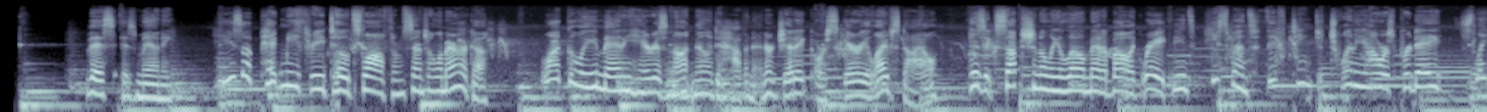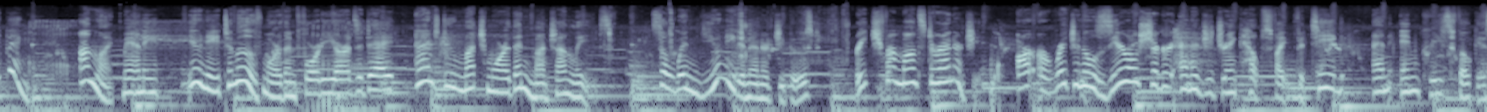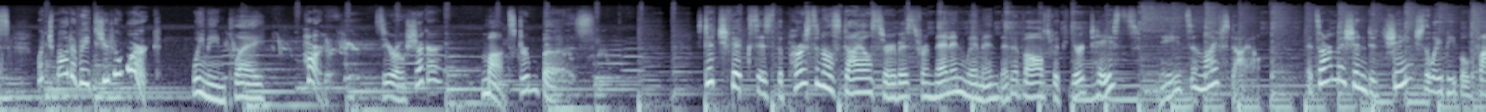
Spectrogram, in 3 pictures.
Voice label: EXPLAINER

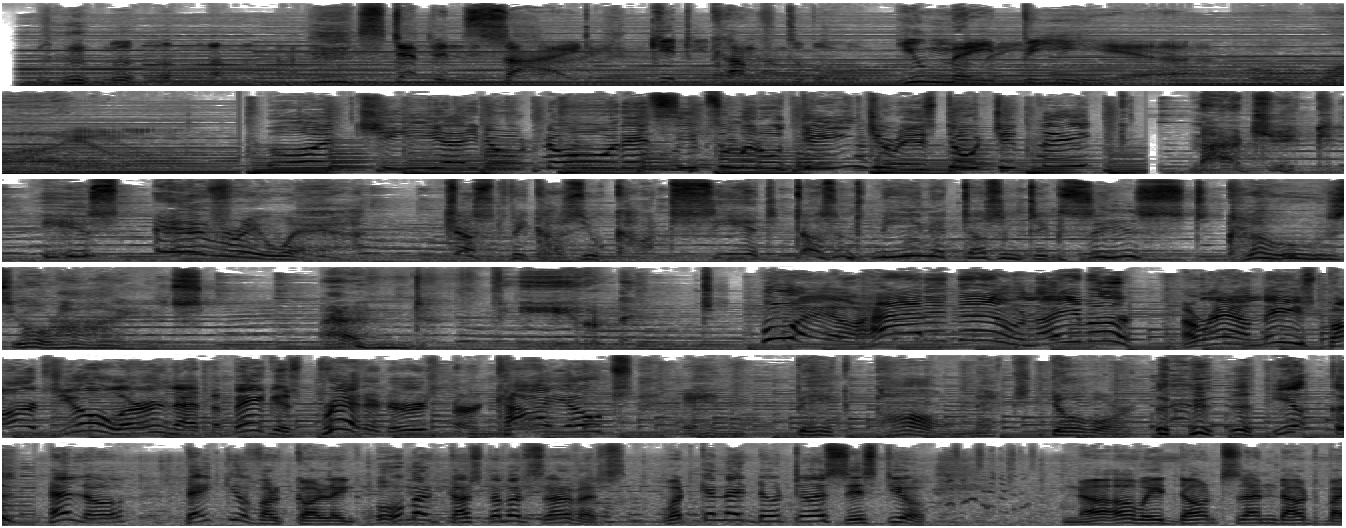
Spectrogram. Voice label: Characters for Animation

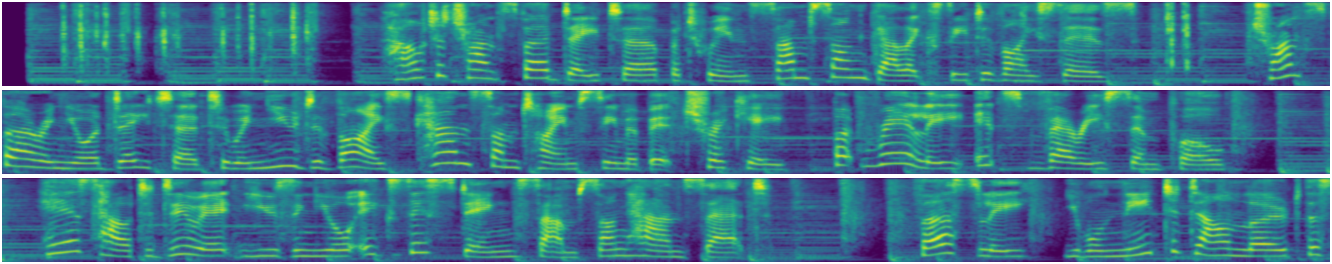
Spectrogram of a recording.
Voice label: Corporate

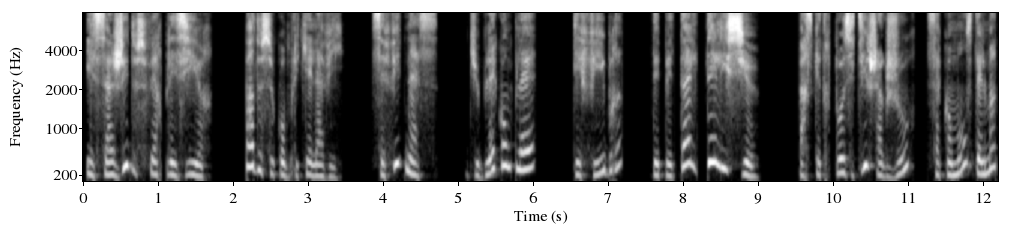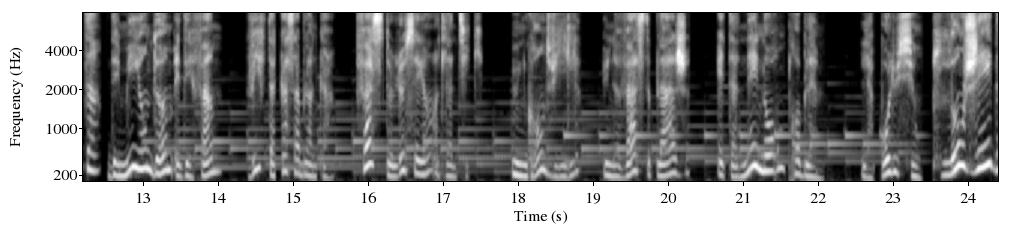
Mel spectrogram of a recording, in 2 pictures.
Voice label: French

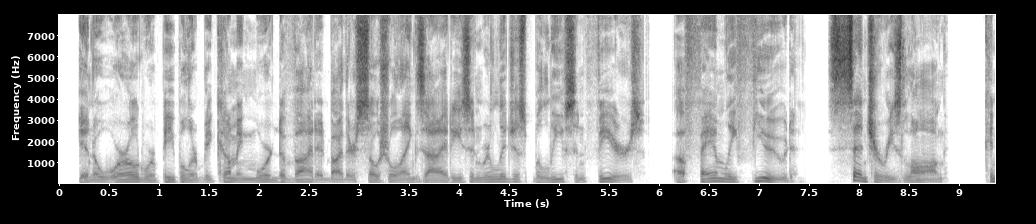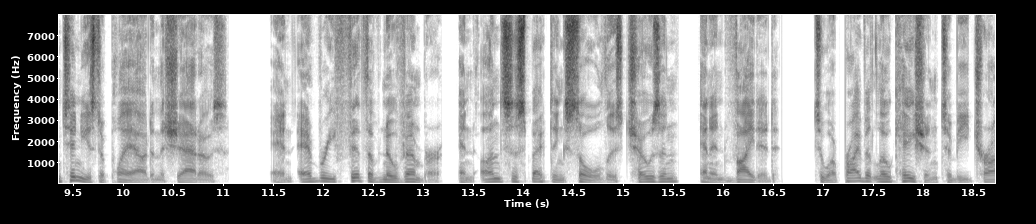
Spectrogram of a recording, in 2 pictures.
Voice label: Movie Trailer

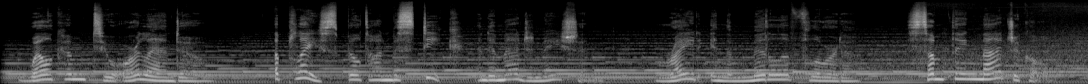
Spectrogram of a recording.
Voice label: Commercial American

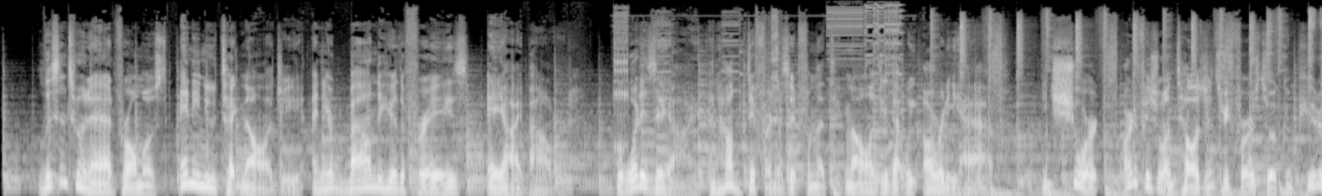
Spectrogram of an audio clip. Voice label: Narration

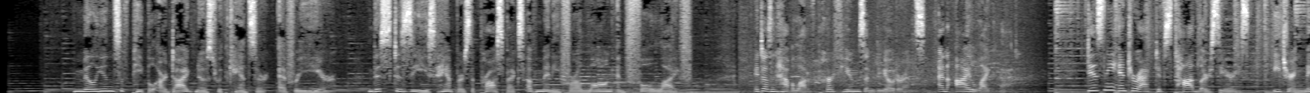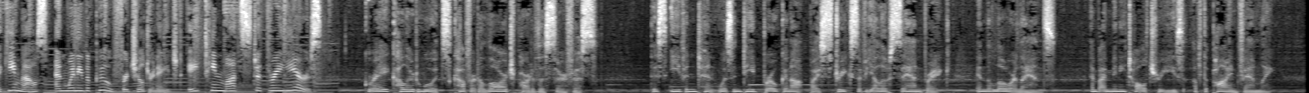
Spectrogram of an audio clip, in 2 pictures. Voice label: Narration

